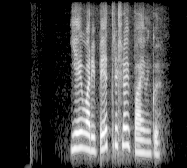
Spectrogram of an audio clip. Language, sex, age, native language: Icelandic, female, 30-39, Icelandic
